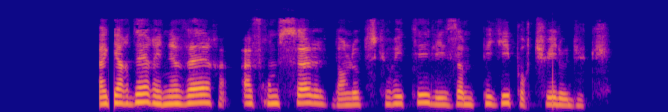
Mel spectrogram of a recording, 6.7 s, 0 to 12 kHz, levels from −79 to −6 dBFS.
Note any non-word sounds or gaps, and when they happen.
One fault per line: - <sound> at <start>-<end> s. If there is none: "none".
- dropout at 1.1-1.1 s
